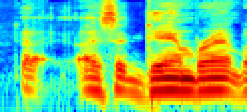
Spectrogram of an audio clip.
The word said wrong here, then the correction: Garbrandt: but how do you pronounce his last name? – Garbrandt. – Garbrandt, yeah.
